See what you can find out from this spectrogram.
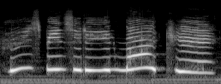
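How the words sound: It is said in a tiny, squeaky voice.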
